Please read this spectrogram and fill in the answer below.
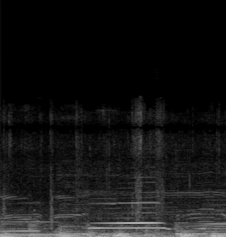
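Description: Small acoustic street band playing live: a tuba stepping through a bass line under a melody of long held notes that slide in pitch, with banjo and light rhythmic ticks keeping time.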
